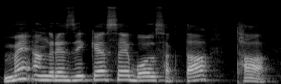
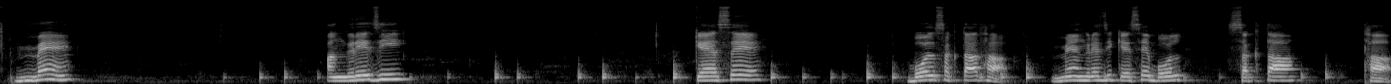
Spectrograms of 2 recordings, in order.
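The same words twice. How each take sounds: First: Said in the usual way. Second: One word at a time, long gaps; dictating word by word; slow dictation. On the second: Shown as a demonstration. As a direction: spell it out for the class to write. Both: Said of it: "क्या बोला मैंने?".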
